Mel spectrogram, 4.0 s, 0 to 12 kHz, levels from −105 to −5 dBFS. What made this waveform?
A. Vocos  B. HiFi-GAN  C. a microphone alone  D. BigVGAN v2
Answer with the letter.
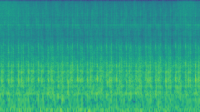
A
